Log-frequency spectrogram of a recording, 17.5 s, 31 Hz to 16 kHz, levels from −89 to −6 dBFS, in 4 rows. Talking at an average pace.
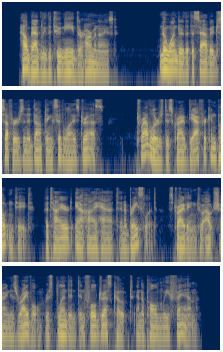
Yes: average, 155 wpm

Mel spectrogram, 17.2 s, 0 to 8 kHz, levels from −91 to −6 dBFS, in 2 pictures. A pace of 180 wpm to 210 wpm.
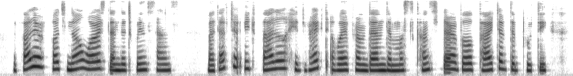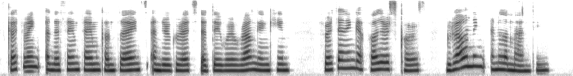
No: average, 155 wpm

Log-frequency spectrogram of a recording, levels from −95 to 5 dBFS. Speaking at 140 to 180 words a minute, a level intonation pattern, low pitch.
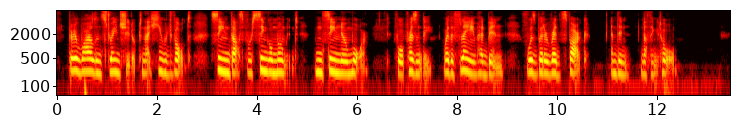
No: average, 165 wpm; narrow, 1.8 semitones; high, 225 Hz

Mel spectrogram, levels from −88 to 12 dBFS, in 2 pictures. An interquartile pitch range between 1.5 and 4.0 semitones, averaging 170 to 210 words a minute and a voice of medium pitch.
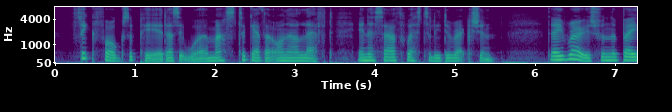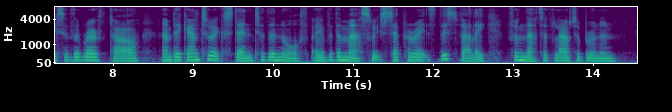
Yes: average, 2.9 semitones; average, 175 wpm; medium, 160 Hz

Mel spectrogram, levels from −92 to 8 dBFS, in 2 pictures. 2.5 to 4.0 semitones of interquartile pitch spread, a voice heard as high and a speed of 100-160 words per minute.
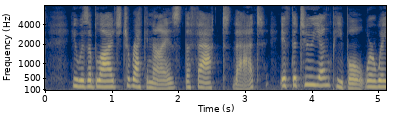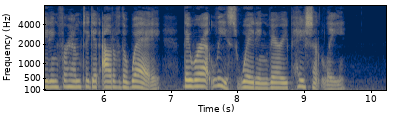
No: average, 3.5 semitones; high, 200 Hz; average, 175 wpm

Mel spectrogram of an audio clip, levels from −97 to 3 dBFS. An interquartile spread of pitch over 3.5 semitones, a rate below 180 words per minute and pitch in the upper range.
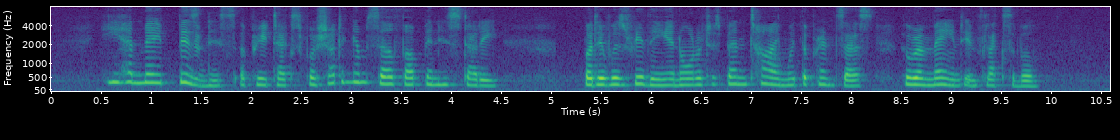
No: average, 3.0 semitones; average, 160 wpm; high, 235 Hz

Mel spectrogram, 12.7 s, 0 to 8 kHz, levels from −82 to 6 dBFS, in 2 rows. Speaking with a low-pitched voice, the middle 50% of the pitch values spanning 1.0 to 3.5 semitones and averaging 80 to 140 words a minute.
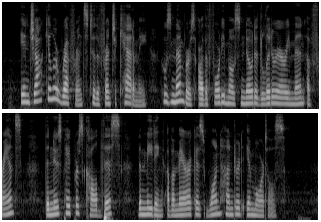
No: medium, 170 Hz; average, 3.2 semitones; slow, 135 wpm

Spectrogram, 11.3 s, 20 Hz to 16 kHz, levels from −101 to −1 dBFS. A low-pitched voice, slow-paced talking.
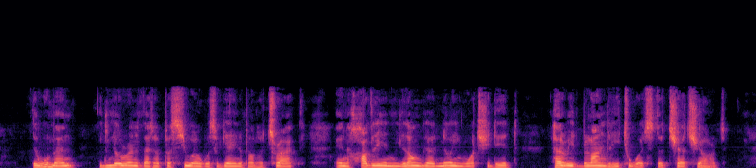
Yes: low, 130 Hz; slow, 125 wpm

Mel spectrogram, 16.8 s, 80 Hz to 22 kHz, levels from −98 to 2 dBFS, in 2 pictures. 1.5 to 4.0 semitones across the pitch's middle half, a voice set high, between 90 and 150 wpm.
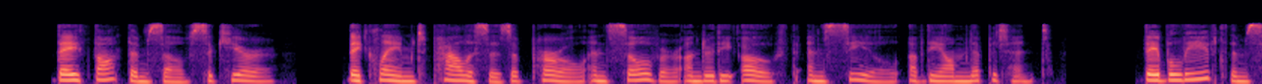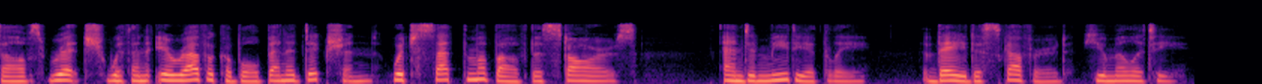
Yes: average, 3.2 semitones; high, 205 Hz; average, 145 wpm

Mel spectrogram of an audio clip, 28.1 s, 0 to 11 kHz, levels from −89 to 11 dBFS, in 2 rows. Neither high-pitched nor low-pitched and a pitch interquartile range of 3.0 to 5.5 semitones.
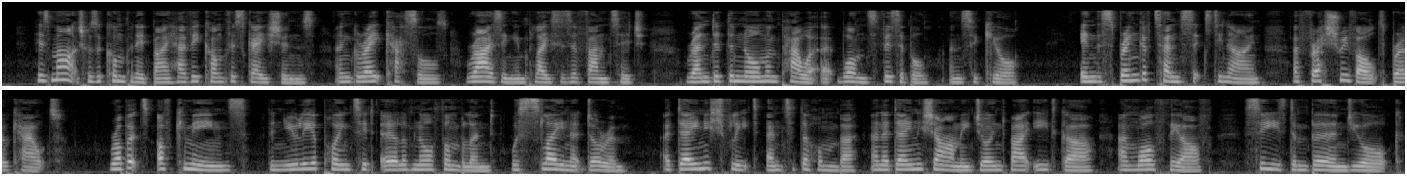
Yes: medium, 175 Hz; average, 3.7 semitones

